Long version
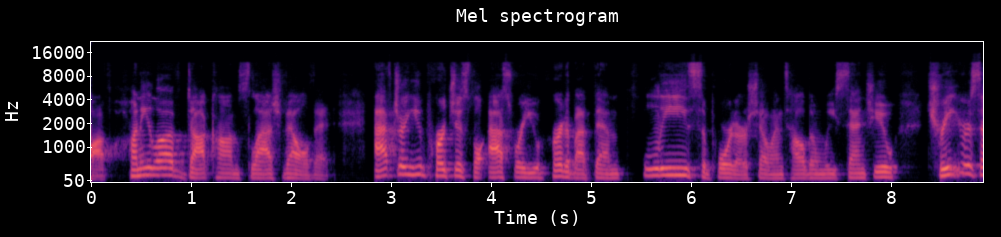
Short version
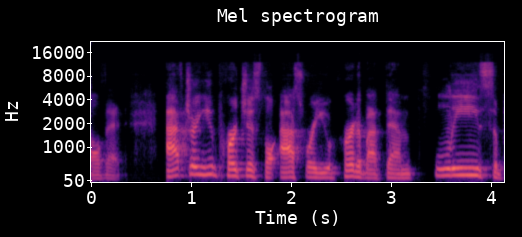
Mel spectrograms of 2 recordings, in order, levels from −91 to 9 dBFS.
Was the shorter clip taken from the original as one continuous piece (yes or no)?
yes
